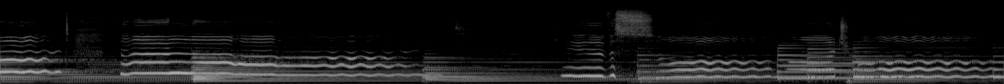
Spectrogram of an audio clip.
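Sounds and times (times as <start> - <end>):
grand piano chords: 0.0 - 10.0.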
